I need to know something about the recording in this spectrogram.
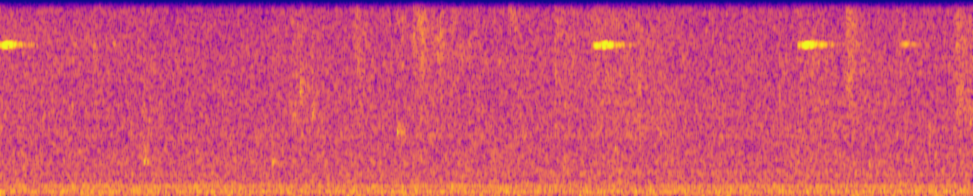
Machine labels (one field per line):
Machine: pump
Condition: normal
